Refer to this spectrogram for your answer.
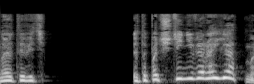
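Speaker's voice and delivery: despairing cry. A girl responds to her friends' claim: exclaiming in despair. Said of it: "в отчаянии воскликнула Гермиона".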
